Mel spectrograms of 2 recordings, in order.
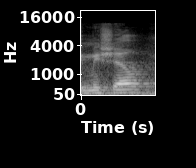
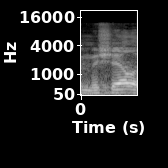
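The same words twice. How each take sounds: First: Michel said the French way, "mee-SHELL"; French pronunciation. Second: Said in the usual way. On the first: Shown as a demonstration. Teacher giving congregation the French form of a name, Michel pronounced "mee-SHELL". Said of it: "that same name in French". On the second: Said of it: "as a woman's name here in America".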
